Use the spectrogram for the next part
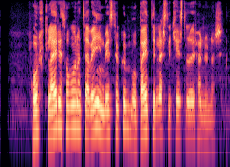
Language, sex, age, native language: Icelandic, male, 40-49, Icelandic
